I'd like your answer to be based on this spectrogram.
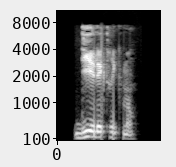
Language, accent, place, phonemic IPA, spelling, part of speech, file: French, France, Lyon, /dje.lɛk.tʁik.mɑ̃/, diélectriquement, adverb, LL-Q150 (fra)-diélectriquement.wav
- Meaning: dielectrically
